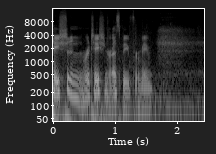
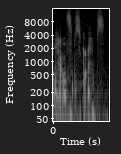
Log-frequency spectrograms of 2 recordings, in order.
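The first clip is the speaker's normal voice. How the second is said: whisper; 12 dB quieter, slower than usual. Acted. Joke about burning onions.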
